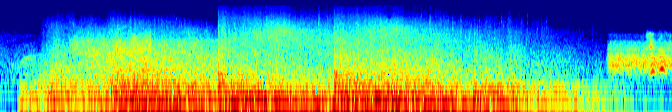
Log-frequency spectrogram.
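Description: Naval weapons fire and explosions in Wargame: Red Dragon, a dense, sustained roar of blasts and booming detonations, loud and continuous for several seconds before briefly dropping and giving way to a higher, thinner sound at the end.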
